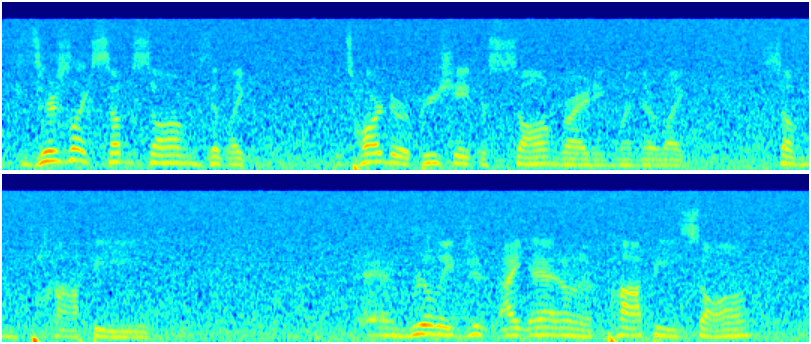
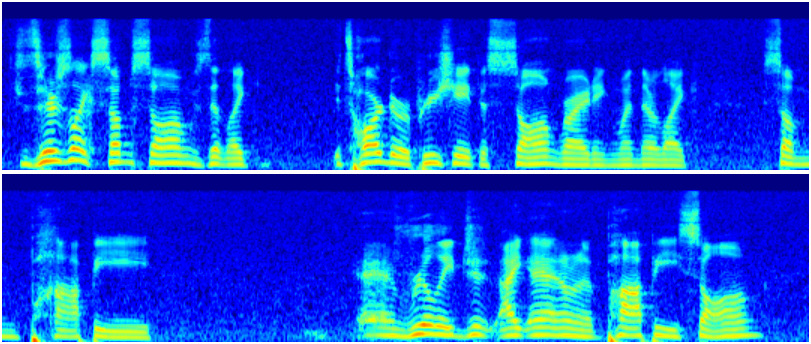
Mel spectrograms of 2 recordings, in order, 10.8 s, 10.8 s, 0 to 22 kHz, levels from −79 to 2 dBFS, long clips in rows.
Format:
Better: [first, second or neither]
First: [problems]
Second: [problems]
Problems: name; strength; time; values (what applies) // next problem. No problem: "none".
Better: second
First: hiss; loud; throughout; 3 dB below the speech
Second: hiss; faint; throughout; 20 dB below the speech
